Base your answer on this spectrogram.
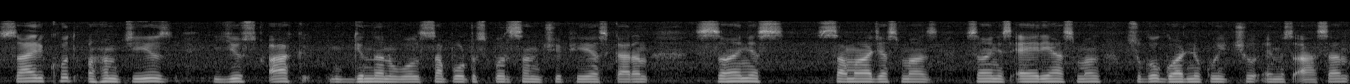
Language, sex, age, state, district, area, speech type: Kashmiri, male, 30-45, Jammu and Kashmir, Shopian, rural, spontaneous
